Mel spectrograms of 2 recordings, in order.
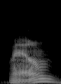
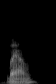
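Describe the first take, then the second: First: Barr's grim answer to Mallow's prompt; grim retort. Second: Soft, gentle prompt with a rising tune; gently urging. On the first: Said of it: "came the grim retort". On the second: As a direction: coax him to go on, gently. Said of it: "urged Mallow gently". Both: A narrator's reading.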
